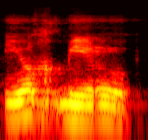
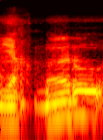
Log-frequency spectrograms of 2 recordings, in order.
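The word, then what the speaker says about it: يُخْبِرُ: Ini kan tanpa ada harakatnya pun kalian kalau ketemu kata kayak gitu sudah bisa bacanya yukhbiru bukan yakbaru atau yakburu.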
